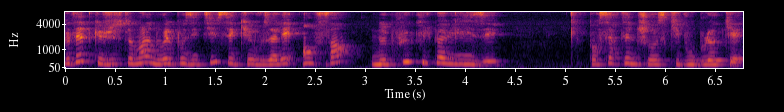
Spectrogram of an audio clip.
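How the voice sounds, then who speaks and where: This woman's voice has a fairly high pitch and a dark, mellow tone. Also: lively intonation. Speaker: tarot card reader. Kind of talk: weekly energy reading. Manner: fast; hesitant, many fillers.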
